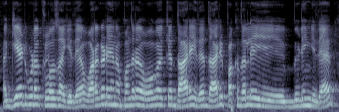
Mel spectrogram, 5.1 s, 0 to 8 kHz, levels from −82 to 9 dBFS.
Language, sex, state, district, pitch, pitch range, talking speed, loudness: Kannada, male, Karnataka, Koppal, 185 Hz, 160-200 Hz, 165 wpm, -17 LUFS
